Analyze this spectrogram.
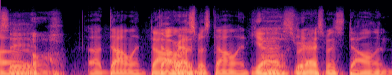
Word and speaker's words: Rasmus Dahlin: Rasmus Dahlin.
